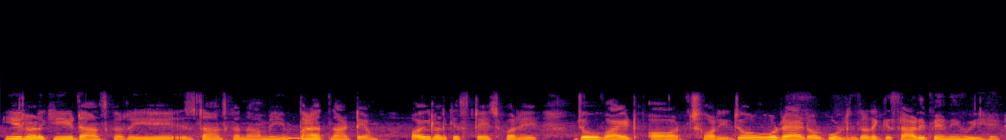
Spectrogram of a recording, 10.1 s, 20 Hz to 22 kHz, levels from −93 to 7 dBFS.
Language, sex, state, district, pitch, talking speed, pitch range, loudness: Hindi, female, Bihar, Lakhisarai, 230 Hz, 190 wpm, 210-255 Hz, -16 LUFS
